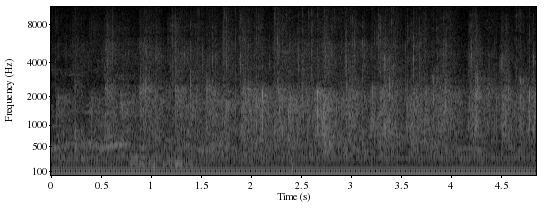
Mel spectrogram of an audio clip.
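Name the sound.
audience clapping hands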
